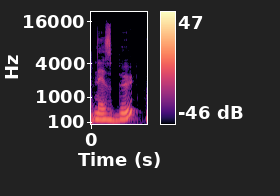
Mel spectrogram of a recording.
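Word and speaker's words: Nesbø: Nesbeu, parce que c'est comme ça qu'on doit le prononcer.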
